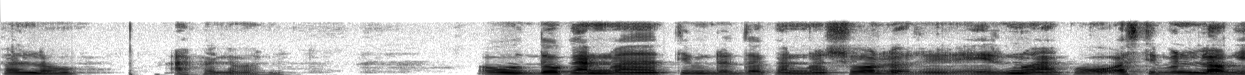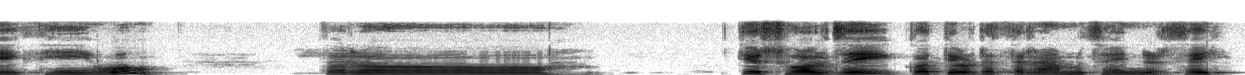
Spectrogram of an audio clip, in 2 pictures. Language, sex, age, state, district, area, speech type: Nepali, female, 60+, West Bengal, Kalimpong, rural, spontaneous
